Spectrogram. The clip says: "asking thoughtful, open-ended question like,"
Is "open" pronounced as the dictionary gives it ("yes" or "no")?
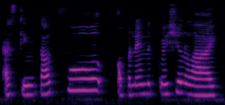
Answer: no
